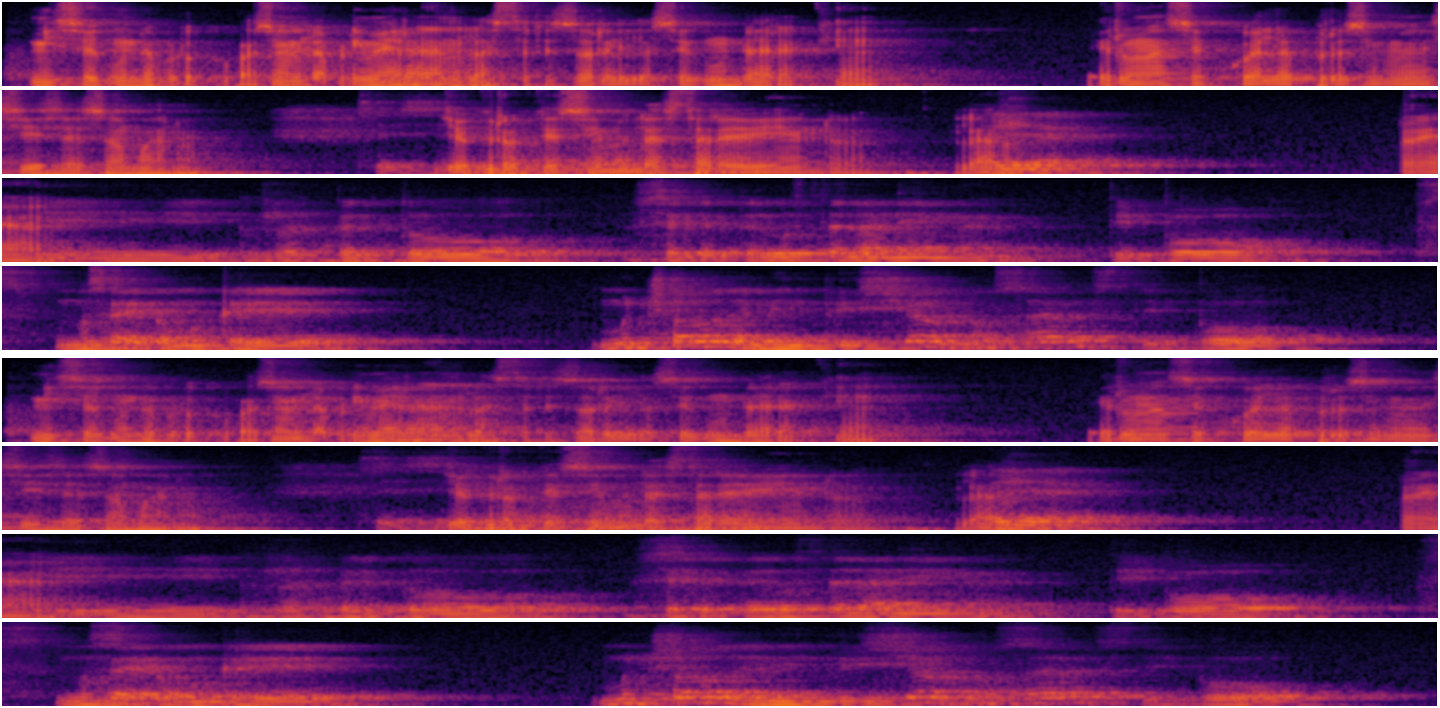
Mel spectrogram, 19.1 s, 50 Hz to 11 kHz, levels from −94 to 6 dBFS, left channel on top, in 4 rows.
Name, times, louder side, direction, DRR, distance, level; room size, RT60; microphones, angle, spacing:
voice 1, 0.0-2.9 3.6-6.0 6.3-8.2 9.4-9.8, left 4 dB, 80° left, 9 dB, 0.8 m, -34 dB
voice 2, 6.0-7.0 8.0-8.4 9.7-13.0 13.3-13.9 14.3-15.5 16.3-18.6, left 1 dB, 60° left, -3 dB, 3.2 m, -35 dB
12.0 x 11.5 x 5.1 m, 0.99 s
head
